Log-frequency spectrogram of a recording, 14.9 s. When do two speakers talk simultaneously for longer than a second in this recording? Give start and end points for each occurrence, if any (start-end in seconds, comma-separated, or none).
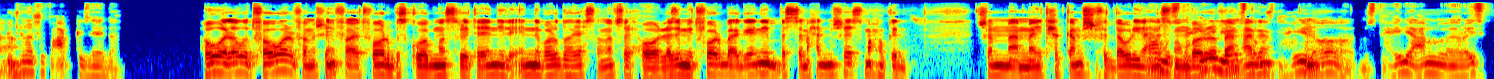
11.4-13.2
